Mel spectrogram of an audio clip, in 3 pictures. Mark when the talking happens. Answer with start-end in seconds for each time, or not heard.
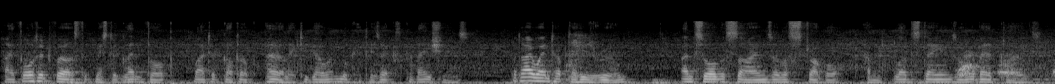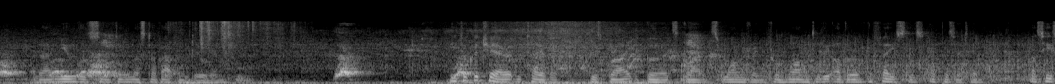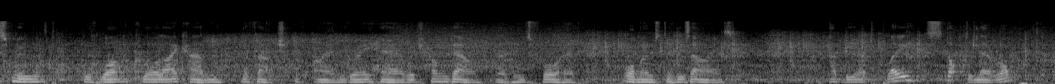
0.0-12.9, 14.9-28.6, 29.4-31.6.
